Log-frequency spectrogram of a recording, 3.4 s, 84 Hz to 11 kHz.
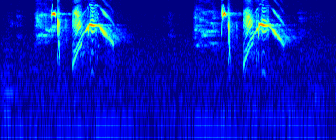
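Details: Two short, matching goldfinch phrases about 1.7 seconds apart, each a sharp high chip followed by a slurred, downward-sweeping twitter, recorded on a farm with silence between.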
